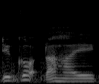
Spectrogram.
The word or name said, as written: digO7tahayi7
